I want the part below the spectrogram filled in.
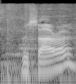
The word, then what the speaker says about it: Massaro: And welcome back to the second half of the show, brought in by the music of Ashley Massaro. Is that how you pronounce her last name? – Yes.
